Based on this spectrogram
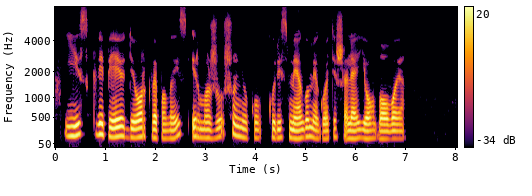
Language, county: Lithuanian, Vilnius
